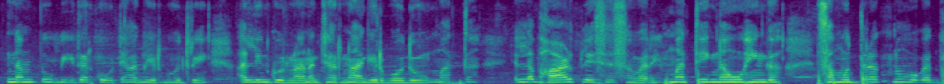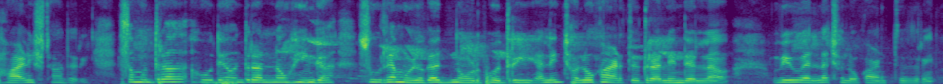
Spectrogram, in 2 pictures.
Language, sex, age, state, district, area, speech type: Kannada, female, 18-30, Karnataka, Gulbarga, urban, spontaneous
